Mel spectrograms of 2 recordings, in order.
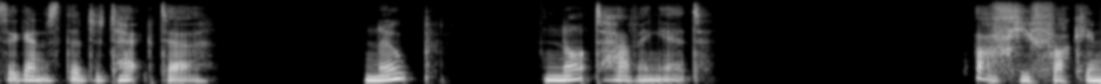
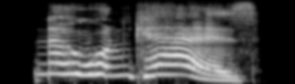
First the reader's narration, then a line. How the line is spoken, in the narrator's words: he yells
